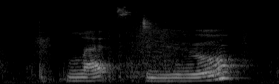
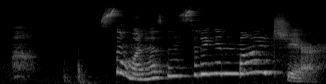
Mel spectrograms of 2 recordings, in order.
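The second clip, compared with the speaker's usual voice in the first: higher mother bear voice; Mama Bear voice. Acted. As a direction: lift it up into a fussy mama bear.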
